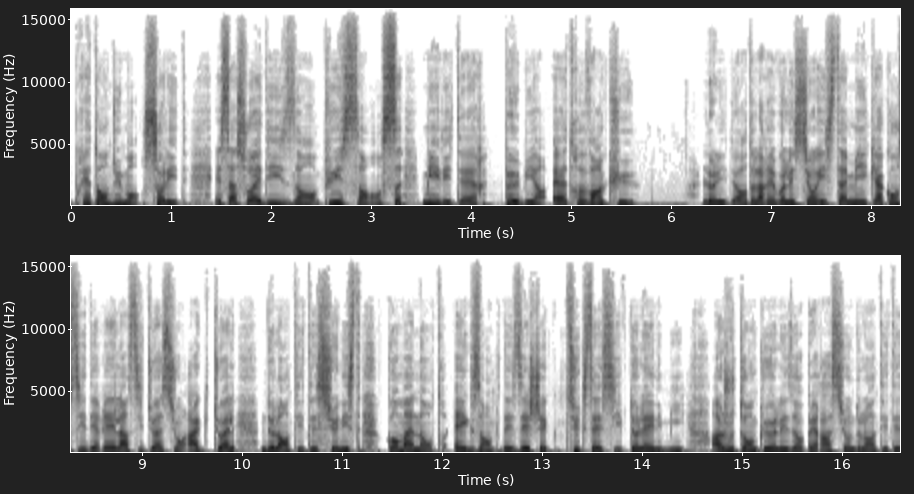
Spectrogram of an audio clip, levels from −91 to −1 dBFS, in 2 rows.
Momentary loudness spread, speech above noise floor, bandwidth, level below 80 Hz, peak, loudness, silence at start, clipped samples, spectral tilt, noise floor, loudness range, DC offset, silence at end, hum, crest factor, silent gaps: 5 LU; 23 dB; 16 kHz; -48 dBFS; -6 dBFS; -22 LUFS; 0.05 s; under 0.1%; -5.5 dB/octave; -44 dBFS; 1 LU; under 0.1%; 0 s; none; 16 dB; none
